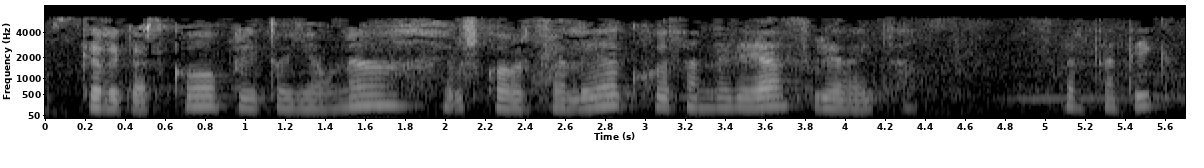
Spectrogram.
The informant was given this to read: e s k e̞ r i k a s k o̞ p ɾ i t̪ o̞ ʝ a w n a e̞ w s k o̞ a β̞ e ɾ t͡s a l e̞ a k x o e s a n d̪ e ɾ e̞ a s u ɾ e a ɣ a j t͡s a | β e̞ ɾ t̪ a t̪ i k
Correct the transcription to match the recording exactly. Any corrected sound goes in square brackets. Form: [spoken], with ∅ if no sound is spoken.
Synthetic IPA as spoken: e s k e̞ r i k a s k o̞ p ɾ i t̪ o̞ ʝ a w n a e̞ w s k o̞ a β̞ e ɾ t͡s a l e̞ a k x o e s a n d̪ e ɾ e̞ a s u ɾ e a [ð] a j t͡s a | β e̞ ɾ t̪ a t̪ i k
